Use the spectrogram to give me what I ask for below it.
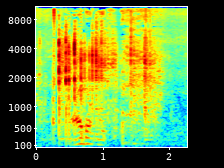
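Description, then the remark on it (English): A handful of dice, rolled for a stability check in a tabletop game, clatter and tumble across a hard tabletop, a quick burst of sharp clicks and rattles that settles within a couple of seconds. Fairly loud, with no talking. “All my dice are in the center of the table.”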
